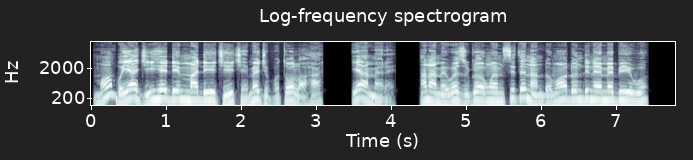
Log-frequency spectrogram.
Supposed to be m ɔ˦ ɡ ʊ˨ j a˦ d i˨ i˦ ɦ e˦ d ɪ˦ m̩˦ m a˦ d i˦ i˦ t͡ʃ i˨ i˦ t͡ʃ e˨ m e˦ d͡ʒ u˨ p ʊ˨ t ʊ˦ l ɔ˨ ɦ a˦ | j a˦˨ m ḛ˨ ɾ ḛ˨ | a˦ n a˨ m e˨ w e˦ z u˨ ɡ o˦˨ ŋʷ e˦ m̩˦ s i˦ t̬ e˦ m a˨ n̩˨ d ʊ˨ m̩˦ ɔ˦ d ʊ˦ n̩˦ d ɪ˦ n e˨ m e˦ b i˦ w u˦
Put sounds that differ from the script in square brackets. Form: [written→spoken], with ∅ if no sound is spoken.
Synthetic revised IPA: m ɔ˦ [ɡ→b] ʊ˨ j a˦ [d→d͡ʒ] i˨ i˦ ɦ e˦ d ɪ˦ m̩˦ m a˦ d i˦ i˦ t͡ʃ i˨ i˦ t͡ʃ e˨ m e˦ d͡ʒ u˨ p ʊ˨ t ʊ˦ l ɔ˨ ɦ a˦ | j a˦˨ m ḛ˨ ɾ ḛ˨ | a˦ n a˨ m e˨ w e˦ z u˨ ɡ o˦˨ ŋʷ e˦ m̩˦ s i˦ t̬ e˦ [m→n] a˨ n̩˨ d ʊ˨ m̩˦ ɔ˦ d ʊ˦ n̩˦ d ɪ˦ n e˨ m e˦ b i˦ w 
